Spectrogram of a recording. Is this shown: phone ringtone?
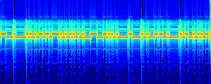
yes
